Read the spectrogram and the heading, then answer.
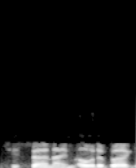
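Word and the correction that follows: Ødegaard: you know, the teenager that Real Madrid signed, the Norwegian boy. – Martin Odegaard, he slandered, didn't he?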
